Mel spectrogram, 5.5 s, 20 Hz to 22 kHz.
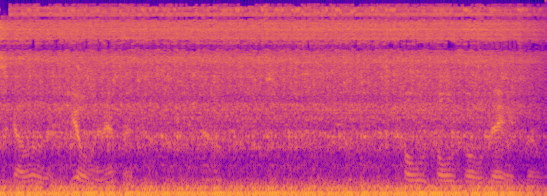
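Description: Crusader 454 marine boat engine running with its starboard motor fouling plugs, a continuous rough mid-low rumble near and steady, with someone talking over it intermittently.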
